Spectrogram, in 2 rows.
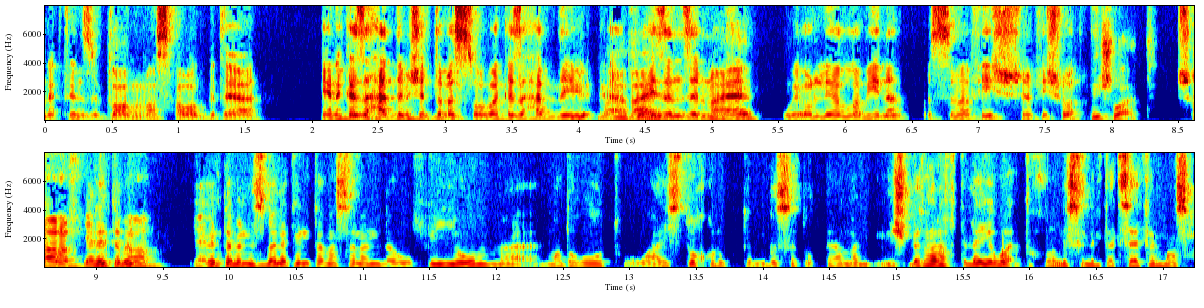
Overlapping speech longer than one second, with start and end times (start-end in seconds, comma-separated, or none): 4.1-5.3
